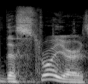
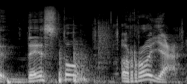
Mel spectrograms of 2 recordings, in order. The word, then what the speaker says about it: Destoroyah: Y no es Destroyer, sino que Destoroyah.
